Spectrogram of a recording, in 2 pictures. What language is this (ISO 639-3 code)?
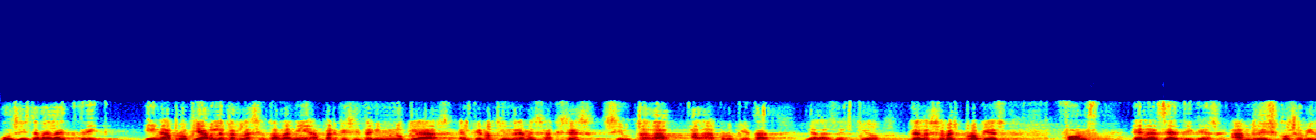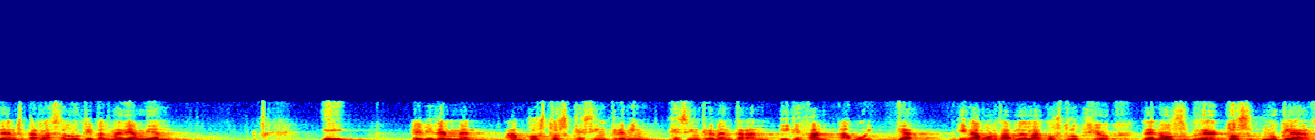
cat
